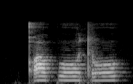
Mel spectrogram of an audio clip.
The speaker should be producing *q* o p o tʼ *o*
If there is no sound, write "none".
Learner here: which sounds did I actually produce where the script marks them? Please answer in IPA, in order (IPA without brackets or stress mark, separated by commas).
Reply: qʼ, o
